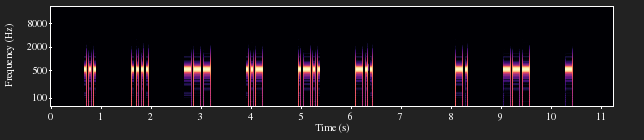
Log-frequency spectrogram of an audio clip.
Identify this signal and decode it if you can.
Morse code, heard as a keyed tone, about 25 wpm, spaced as for 10 wpm, 550 Hz. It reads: SHOULD NOT
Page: news headlines in morse code at 10 wpm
